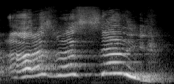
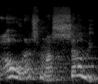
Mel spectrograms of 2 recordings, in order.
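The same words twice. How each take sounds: First: Amused realization. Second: Quiet, high-pitched aside to himself; soft realization. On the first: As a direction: squeal it high, cracking up. Gleeful realization about the scared cellmate. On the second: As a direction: let it dawn on you softly. Waking realization, said softly. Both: Retold or imitated.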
